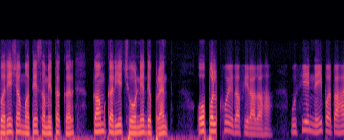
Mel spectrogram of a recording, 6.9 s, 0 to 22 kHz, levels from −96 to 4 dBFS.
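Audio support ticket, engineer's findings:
Bit errors on the ADPCM link: short pop at 1.55 s, then a rougher burst 6.14–6.23 s. Flipped bits knock the decoder's step size and predictor off, so each hit rings briefly with level wobble. Very low error rate.

Dull, boxy sound from 4.33 s to the end, preceded by an 80 ms gap. Nothing above 3.8 kHz, level down about 10 dB, faint new noise floor. Likely the input switched to a poorer device mid-call, losing the 7 kHz band the G.722 path carried before.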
